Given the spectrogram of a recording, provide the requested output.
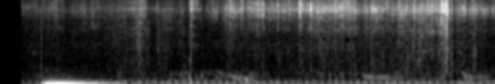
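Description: A field cuckoo bumblebee hums with a deep, even buzz that holds steady throughout. Soft, curving coo-like calls, probably from a dove, sound faintly in the background.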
